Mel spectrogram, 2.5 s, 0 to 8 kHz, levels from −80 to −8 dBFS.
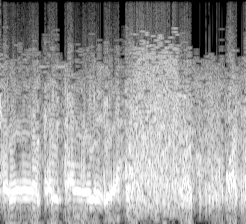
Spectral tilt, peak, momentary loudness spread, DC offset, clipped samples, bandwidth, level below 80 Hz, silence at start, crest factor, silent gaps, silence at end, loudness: -5.5 dB/octave; 0 dBFS; 3 LU; under 0.1%; 9%; 8 kHz; -36 dBFS; 0 s; 4 dB; none; 0 s; -5 LUFS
